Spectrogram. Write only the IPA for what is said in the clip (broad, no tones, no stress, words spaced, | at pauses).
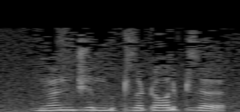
ɡœ̃nd͡ʒʉmbʉʈzɔʈ ɔɾʉʈzœ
